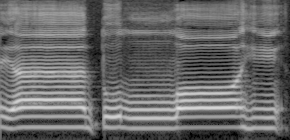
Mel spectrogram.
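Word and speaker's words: آيات الله: Aya tilka ayatullahi. Nah, ini lafaz Allah. Nah, dibaca dengan tafkhim tebal pakai O. Karena sebelum lafaz Allahnya ini harakatnya dhammah, maka pakai O ya. Dibaca tafkhim tebal gitu.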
